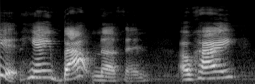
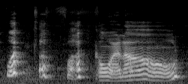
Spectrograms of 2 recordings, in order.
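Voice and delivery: laughing; 4 semitones lower, 3 dB quieter, slower than usual. Real, not acted. Laughing at the clip.

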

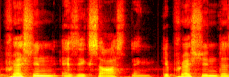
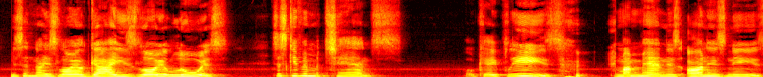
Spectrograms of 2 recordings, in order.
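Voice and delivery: mock pleading; 8 semitones higher than usual. Pleading with ladies for Lewis.

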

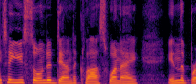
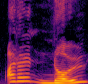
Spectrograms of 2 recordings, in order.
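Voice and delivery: slow, loud, higher angry retort; 6 semitones higher, 6 dB louder, slower than usual. Acted. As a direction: shoot it back angrily. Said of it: "you shot angrily at her".

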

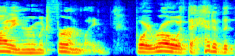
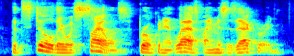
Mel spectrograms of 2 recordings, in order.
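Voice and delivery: plain reading voice

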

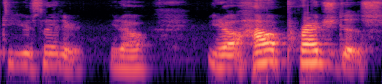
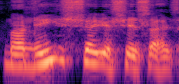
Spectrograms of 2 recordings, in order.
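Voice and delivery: normal talking voice

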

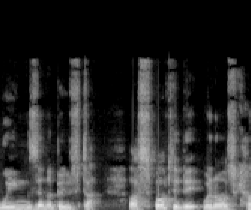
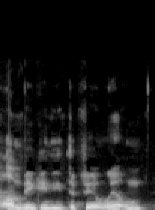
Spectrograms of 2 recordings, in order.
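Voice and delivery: ordinary delivery

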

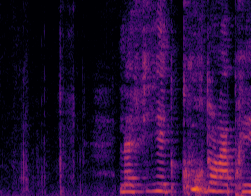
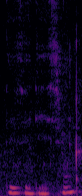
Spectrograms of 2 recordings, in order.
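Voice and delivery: put-on soft whisper to a child; hushed prompt; 3 semitones lower, 12 dB quieter than usual. Shown as a demonstration. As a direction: whisper it for the little one to repeat. Adult whispers for child to repeat.

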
